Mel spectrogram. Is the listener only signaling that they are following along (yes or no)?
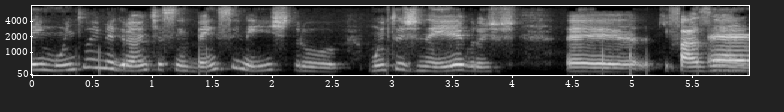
yes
